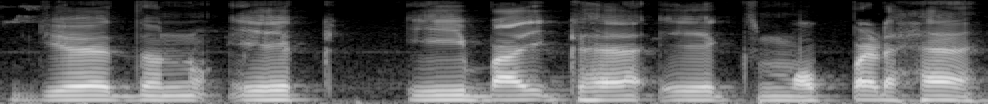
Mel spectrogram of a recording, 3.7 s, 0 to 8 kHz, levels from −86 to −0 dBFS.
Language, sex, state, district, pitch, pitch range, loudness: Hindi, male, Punjab, Fazilka, 130 Hz, 125-130 Hz, -16 LUFS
